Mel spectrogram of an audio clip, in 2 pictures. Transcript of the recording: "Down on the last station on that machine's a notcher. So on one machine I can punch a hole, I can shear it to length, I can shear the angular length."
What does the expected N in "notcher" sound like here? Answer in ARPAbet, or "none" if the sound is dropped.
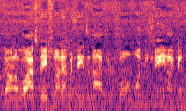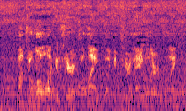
N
